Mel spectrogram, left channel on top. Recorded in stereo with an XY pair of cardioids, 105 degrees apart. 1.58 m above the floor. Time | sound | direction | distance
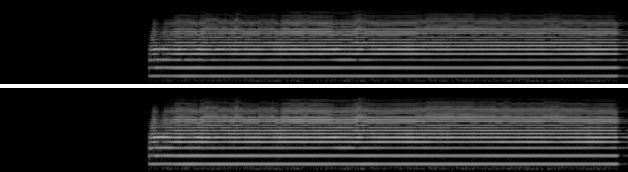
1.5 | a trumpet | 30° right | 1.7 m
